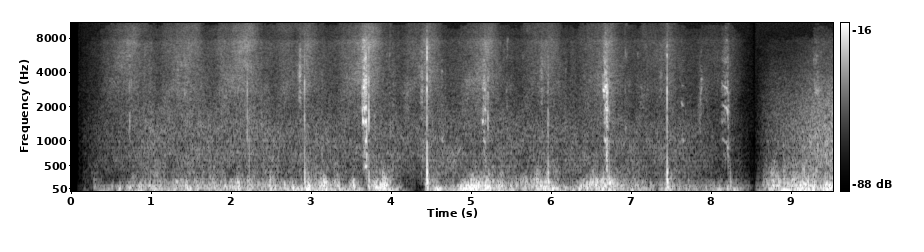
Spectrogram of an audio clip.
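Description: Skis swish and crunch rhythmically through deep powder snow close by.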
